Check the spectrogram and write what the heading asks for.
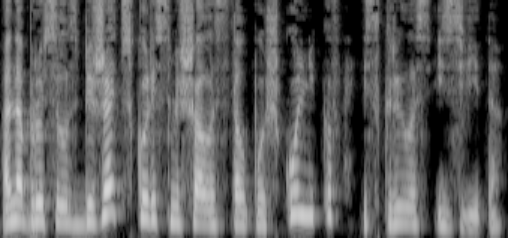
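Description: A woman narrating a novel in a measured storytelling manner, recorded close to a studio mic. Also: medium pitch, expressive, dry recording. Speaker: audiobook narrator. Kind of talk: scripted narration.

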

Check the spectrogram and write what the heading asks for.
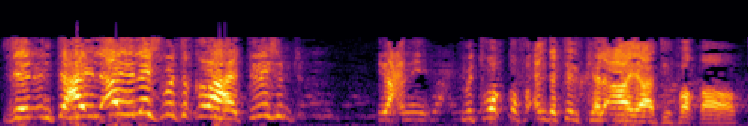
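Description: High-voiced cleric, swinging loud and soft. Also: male voice, expressive, racing, breathy edge, dull audio. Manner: rising to loud emphatic chanting of verses, then dropping to quiet asides; asks his audience questions and answers them himself. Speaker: cleric lecturing on doctrine. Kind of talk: religious lecture.

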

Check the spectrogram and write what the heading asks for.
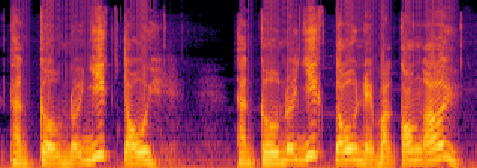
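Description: A woman's voice: medium pitch, expressive, fast talker, darkish tone, voice pushed up, natural voice. A woman voicing a wounded older man who wails frantically to the neighbours for help. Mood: panicked. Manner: wailing, frantic cries.

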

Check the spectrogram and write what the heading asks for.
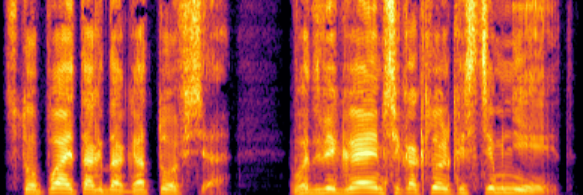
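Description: A man voicing a hot-tempered male company commander who shouts and gives orders in an audiobook. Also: on the high side, lively intonation, measured pace, dry recording, studio quality. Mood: commanding. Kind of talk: audiobook character voice.

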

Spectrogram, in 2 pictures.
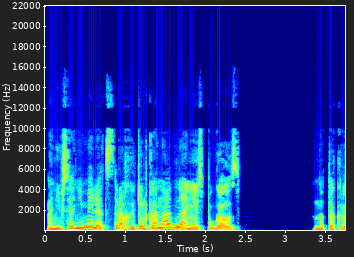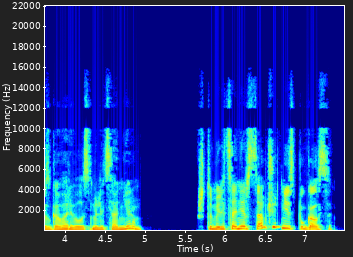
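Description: Expressive storybook narrator, dry sound. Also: medium pitch, quick pace, no echo. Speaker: audiobook reader.

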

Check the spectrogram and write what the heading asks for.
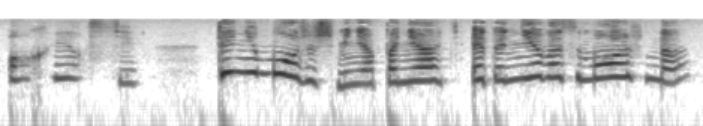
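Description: A woman's voice: sits high, moderate pace, dry recording, dull audio, pitched above the performer's own voice, lightly acted. A woman reader voicing a passionate young aunt, impassioned and grief-stricken at times, tender at others. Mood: anguished. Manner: impassioned outbursts.

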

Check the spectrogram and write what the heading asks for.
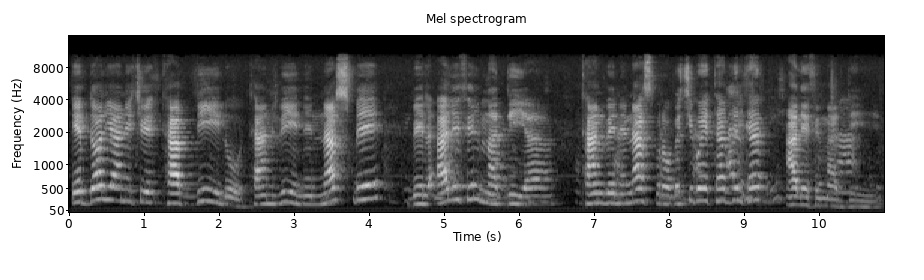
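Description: A woman's voice: mid-range voice, lively intonation, fairly bright tone. A woman teaching a class, patiently explaining and often asking if the students follow. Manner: patient, keeps checking students understand. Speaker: Arabic teacher. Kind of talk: classroom lesson. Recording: echoey classroom.

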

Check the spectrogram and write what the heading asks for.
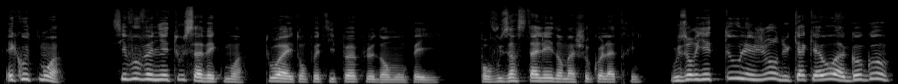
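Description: An eccentric grown man who owns a chocolate factory, as a reader puts him on. He tells his story with animated, wide-ranging pitch, like a storybook showman. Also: normal speed, natural voice. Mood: enthusiastic.

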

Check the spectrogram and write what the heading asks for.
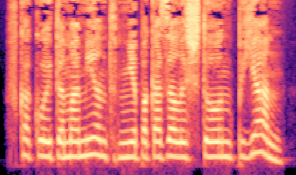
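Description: A woman's voice: a little high, flat delivery, moderate pace, darkish tone, no echo, studio quality. A woman narrating a tense, emotional first-person story as an audiobook.

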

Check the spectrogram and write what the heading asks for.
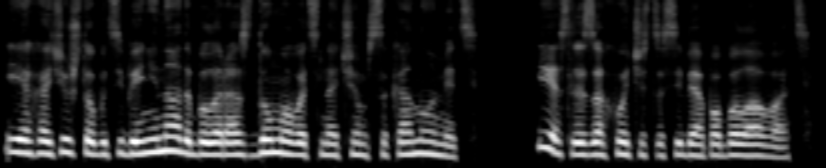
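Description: A woman doing a gentle patient young man. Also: high-pitched, steady tone, a little fast, no room sound, studio quality, lightly acted. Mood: tender.

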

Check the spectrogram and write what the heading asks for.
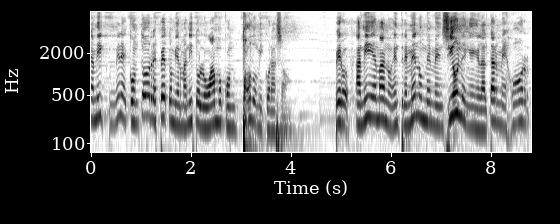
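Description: A middle-aged male pastor delivers a fervent sermon in a high voice that rises to passionate shouts. He speaks in a large hall with a long echo while soft music plays behind him. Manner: impassioned preaching, rising to shouts.

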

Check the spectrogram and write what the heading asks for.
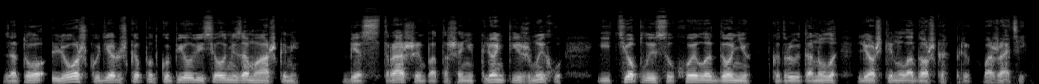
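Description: A man narrating a novel aloud in a measured, even storytelling manner. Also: sits low, no echo. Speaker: audiobook reader.

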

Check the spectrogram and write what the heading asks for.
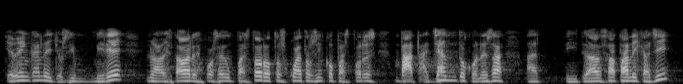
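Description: A man preaching a sermon as pastor, telling a story and swinging from hushed tones to shouts. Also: a little high, fast, vocal fry, breathy edge. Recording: dull lo-fi recording with long hall reverb.

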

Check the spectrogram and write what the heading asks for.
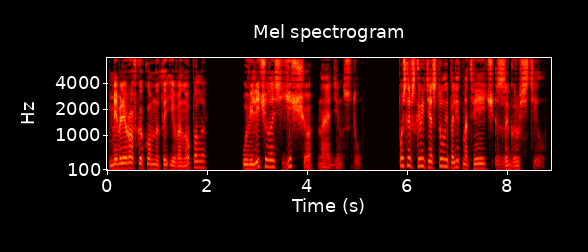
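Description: A man narrating an audiobook in an expressive storytelling manner. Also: mid-range voice, moderate pace, dry recording, studio quality.

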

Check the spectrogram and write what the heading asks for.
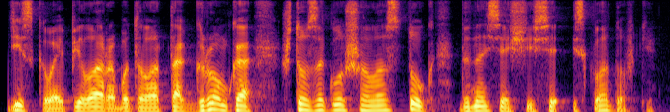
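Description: Man, audiobook narrator, scripted story reading, steady, expressive. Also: mid-range voice, fairly quick.

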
